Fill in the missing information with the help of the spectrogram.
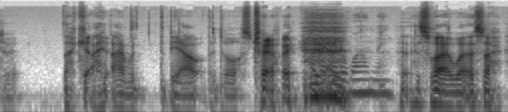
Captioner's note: laughter and gasps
